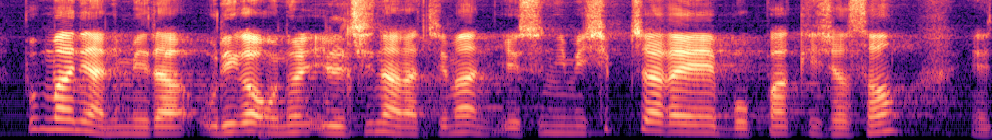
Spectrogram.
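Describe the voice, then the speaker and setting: A man's voice: mid-range voice, bright, forceful tone, big-room sound, slight background noise. A man preaching a sermon as a pastor, earnestly reading scripture aloud and explaining it. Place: church.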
